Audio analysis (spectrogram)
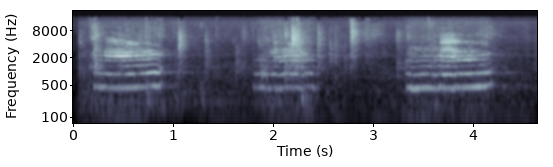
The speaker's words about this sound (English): We have two cat sounds. One is a cat who wants food, and one is a cat who is stuck behind the door. So which one is the cat who is stuck behind the door? Here is cat number one.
